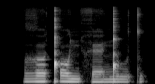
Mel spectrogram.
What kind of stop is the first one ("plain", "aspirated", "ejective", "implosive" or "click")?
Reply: click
